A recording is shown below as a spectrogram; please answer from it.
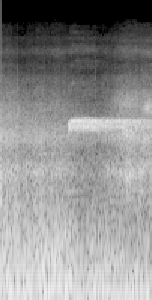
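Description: Ice hockey referee's whistle blown once, one long steady blast starting about halfway through, stopping play. It sits over loud rumbling wind noise on a skating player's helmet-mounted camera.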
